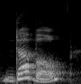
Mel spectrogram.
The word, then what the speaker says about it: double: three um syllables doble double just has two double and the o u just says vowel schah that tense schah the stress schah that sounds like uh it's not tense it's stressed so it's just longer than this chuah um it's the same sound we have in words like much and such and fun and I've Rewritten it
